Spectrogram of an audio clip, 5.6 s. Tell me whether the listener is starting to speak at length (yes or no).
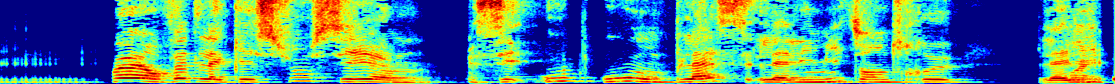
no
